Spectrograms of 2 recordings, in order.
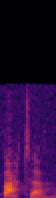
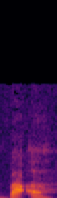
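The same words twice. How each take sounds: First: Said in the usual way. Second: Butter with a glottal stop for the tt; butter said the Cockney way, catch in the throat for tt; Cockney pronunciation. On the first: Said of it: "instead of butter". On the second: Shown as a demonstration. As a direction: drop the T in butter, Cockney style. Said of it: "give you the example of Cockney".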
